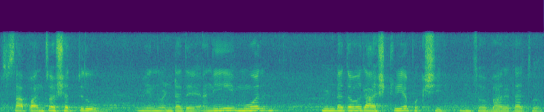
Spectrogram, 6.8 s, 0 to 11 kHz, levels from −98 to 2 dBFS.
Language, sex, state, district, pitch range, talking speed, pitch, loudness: Konkani, male, Goa, North and South Goa, 150-180 Hz, 115 wpm, 165 Hz, -15 LUFS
